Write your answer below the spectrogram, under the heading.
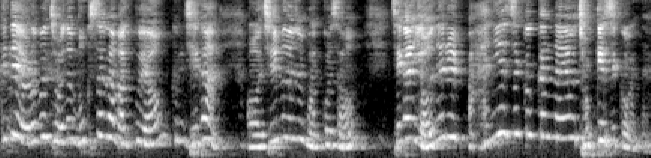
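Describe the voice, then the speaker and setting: A woman with an extremely high pitch and a dark, mellow tone talks very fast with very wide pitch swings, and room echo is audible. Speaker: pastor and sex education lecturer. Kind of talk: lecture to high school youth group.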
